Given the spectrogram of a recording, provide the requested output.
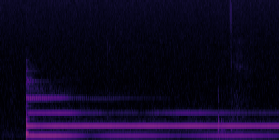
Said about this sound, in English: And so he struck the bell. It's like, that's the event.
